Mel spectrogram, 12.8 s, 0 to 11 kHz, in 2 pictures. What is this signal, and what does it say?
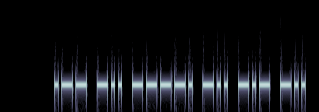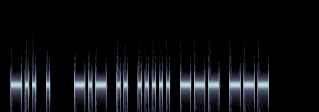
Morse code, heard as a keyed tone, about 17 wpm, 700 Hz. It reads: WD9DKD DE KI5OO
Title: USA Callsign DE Callsign 17wpm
